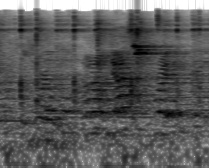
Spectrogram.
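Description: Table tennis balls clicking off paddles and tables in several rallies at once, with people talking over them.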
